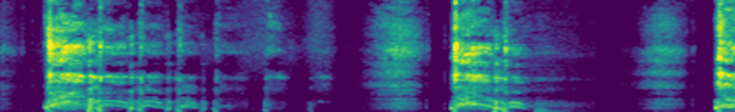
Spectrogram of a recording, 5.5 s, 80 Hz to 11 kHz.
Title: Cross Dressing Coughing 86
